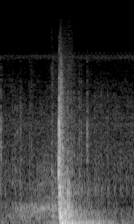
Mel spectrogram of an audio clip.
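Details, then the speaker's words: Frameless window glass on a new Tesla Model X rattles with a short buzzy chatter after a hard door slam, on both sides; service called it normal for frameless windows, and dented weatherstripping was noticed. "so that rattle on both sides come on Tesla like that's that's not a hundred thousand dollar car"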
